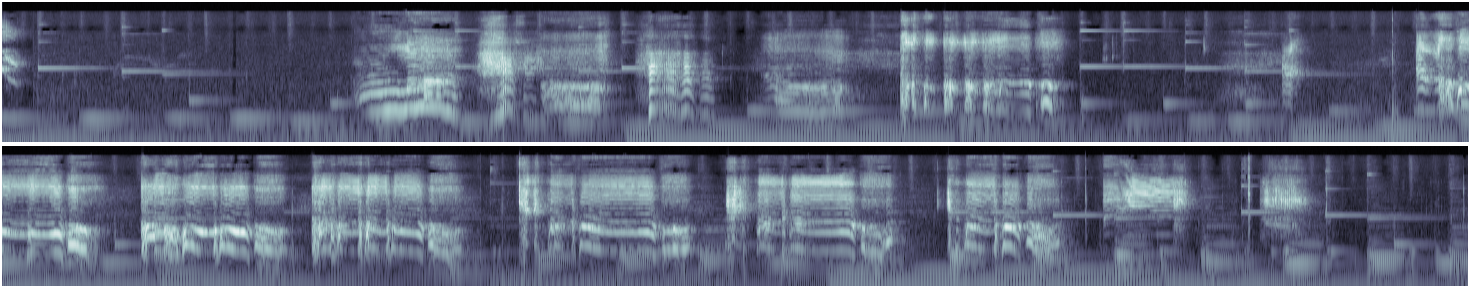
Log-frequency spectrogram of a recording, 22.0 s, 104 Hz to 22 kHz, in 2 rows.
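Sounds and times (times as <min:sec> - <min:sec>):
high-pitched laughter: 0:00.0 - 0:00.3, 0:02.9 - 0:08.0, 0:10.6 - 0:21.0.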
